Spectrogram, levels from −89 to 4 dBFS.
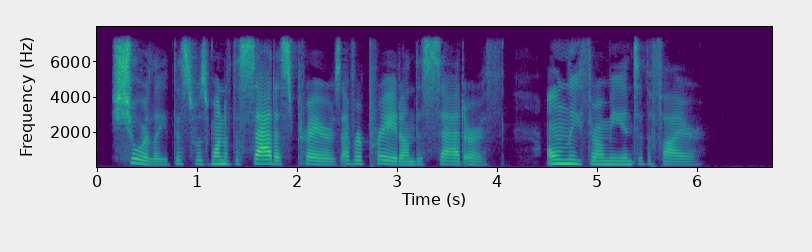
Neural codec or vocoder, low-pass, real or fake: none; 7.2 kHz; real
